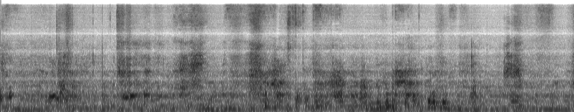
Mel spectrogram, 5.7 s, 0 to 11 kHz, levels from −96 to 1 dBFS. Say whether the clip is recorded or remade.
remade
